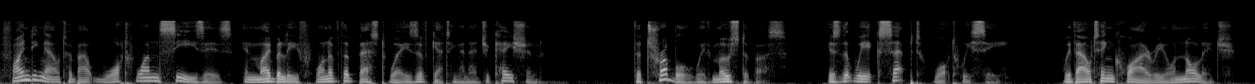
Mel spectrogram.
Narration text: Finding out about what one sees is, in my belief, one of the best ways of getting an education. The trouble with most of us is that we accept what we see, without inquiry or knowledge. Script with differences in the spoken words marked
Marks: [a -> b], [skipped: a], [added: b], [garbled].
Finding out about what one sees is, in my belief, one of the best ways of getting an education. The trouble with most of us is that we accept what we see, without inquiry or knowledge.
